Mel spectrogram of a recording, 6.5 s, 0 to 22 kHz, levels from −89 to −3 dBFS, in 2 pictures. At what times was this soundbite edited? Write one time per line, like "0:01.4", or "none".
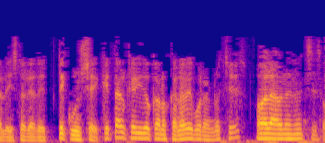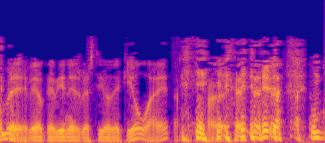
none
